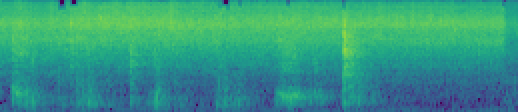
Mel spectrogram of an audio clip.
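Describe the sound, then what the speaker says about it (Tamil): Finely chopped small onions sizzle and fry in hot oil in a pan, with a steady close sizzle and several scraping stirs of a spoon. "இப்போ வெங்காயம் வதங்கிட்டுருக்கு."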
